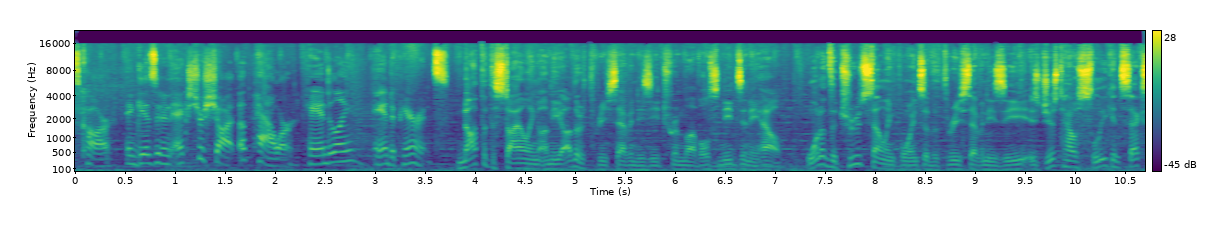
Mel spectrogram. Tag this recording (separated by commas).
Speech, Music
